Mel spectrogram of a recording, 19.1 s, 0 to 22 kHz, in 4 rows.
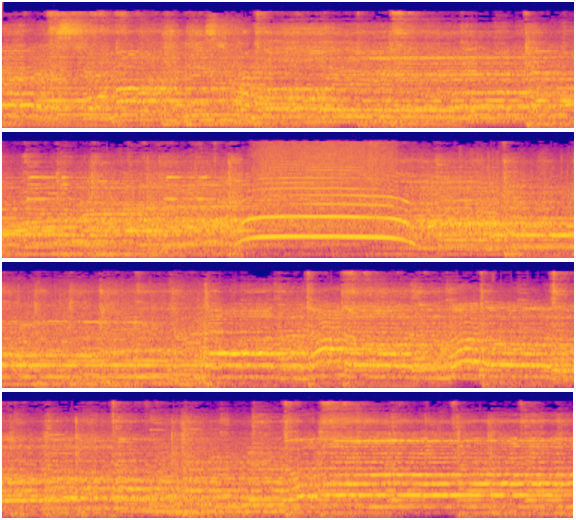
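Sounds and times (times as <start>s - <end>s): live band playing a slow bolero: 0.0s - 19.0s
crowd whooping and cheering: 4.6s - 13.3s.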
